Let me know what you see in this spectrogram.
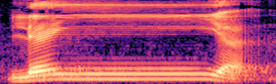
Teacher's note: Masukkan nun ke dalam ya dan dengung pada ya. Lai ya, nun tak bunyi, yang bunyi hanya ya yang kita dengungkan. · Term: idgham ma'al ghunnah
